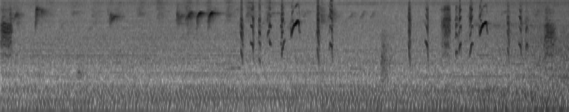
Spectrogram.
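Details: Brown-throated sunbird in lively song: scattered thin, high chirps and short upward-sweeping whistles, some clustered in quick runs, others spaced apart, set against a constant low droning background.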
